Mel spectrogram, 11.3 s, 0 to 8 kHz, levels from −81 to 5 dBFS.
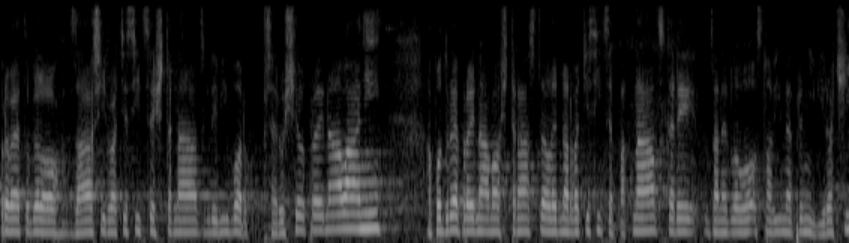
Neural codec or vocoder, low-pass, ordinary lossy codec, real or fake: none; 7.2 kHz; Opus, 24 kbps; real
